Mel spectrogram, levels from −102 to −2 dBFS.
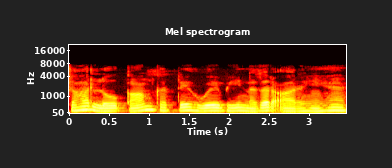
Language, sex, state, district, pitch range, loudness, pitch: Hindi, male, Jharkhand, Ranchi, 120-140 Hz, -17 LUFS, 130 Hz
